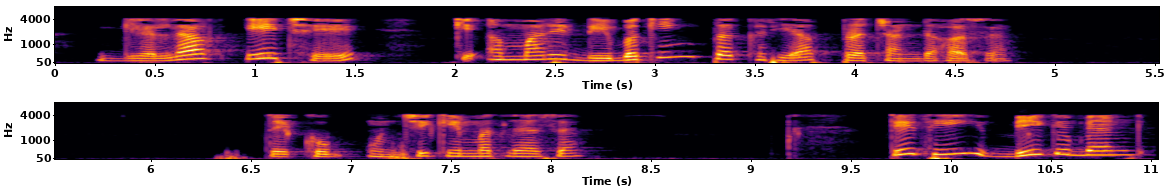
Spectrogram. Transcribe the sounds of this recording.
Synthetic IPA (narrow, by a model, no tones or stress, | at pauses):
ɡelaʋjet͡ʃʰe | kiʔɐmaːɾiɖibəkɪ̃ŋɡpɾəkɾijapɾət͡ʃə̃ɳɖɦəse | t̪ekʰuːb̚ʊnt͡ʃikiːmːət̪lɛːse | t̪ɪt̪ʰibɪɡbɛ̃ːŋk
